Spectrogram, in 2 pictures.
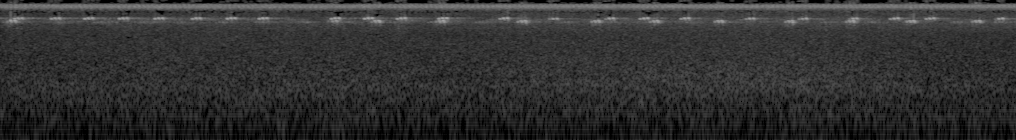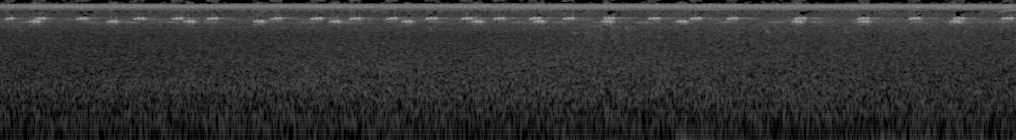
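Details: Cricket chirps for relaxation ambience, a long run of brief high pulses coming two or three per second, sometimes doubled, above a constant shrill whine and a faint noisy bed.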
